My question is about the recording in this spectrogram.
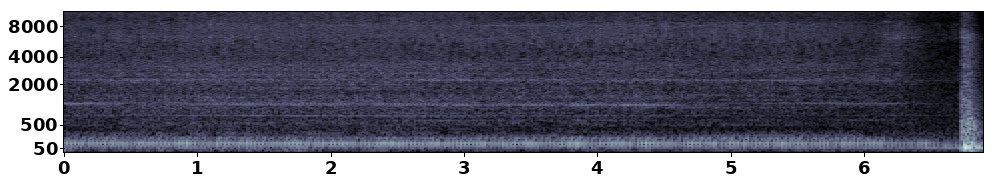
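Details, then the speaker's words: BMW E36 coupe after routine maintenance: steady, even low rumble at idle with no knocks, misses or hunting; engine runs smooth, like a dream. "But you can hear this thing runs like an absolute dream. I actually love this car. I'm glazing over a car. Listen to it, running so smooth."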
